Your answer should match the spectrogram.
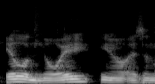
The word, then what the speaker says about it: Illinois: people that aren't from Illinois pronounced the s in Illinois it's crazy like my dad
